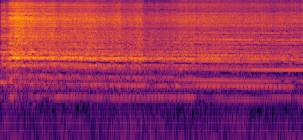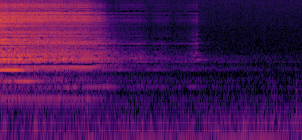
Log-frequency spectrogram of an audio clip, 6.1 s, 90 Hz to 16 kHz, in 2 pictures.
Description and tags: fingernails won't save you 2
recordings of a grand piano, undergoing abuse with dry ice on the strings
